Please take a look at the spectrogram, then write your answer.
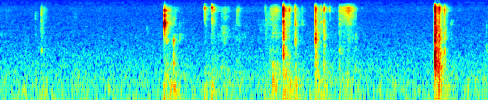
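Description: Computer keyboard keys typed in short bursts of crisp clicks with pauses between, close and alone in a quiet room.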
